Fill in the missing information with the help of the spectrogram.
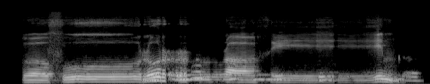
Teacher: Bacaan idgham bila ghunah masuk dengan tidak mendengung langsung masuk ke huruf ro. Oh tanwinnya tidak dibaca langsung masuk ke huruf ro ditandai rnya dan tasdidnya tetapi tidak mendengung.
